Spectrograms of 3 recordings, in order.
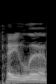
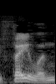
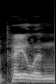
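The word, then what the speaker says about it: Phailin: and it's uh pronounced palin i believed or palin it's spelled p-h-a-i-l-i-n and you think it would be phelan but it's the phi is pronounced p-a-y so palin or palin heading into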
